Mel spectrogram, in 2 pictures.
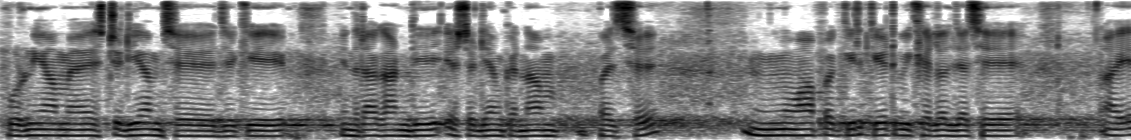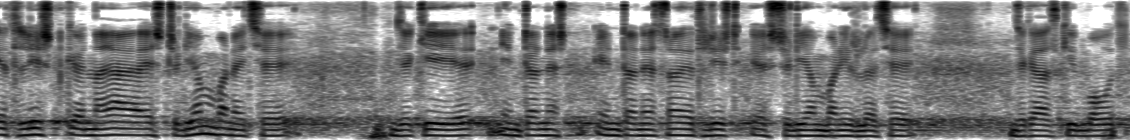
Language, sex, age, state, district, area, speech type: Maithili, male, 30-45, Bihar, Purnia, rural, spontaneous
